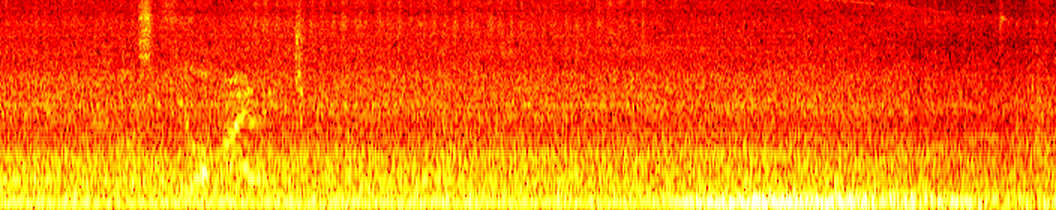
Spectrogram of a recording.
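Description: A vehicle's engine hums steadily as it drives along.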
